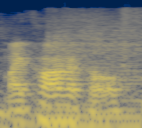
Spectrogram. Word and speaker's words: Mikronikle: It's pretty simple you know it's like putting the putting together the name Mike and the word chronicle you know so you say Mike and then after you say chronicle so when you say it quickly that's how you get then that's how you pronounce my chronicle.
